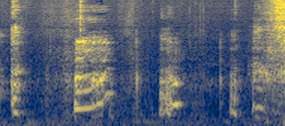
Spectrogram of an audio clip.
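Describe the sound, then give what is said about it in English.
A quick series of small, sharp sneezes, several short bursts each with a breathy, high-pitched hiss, spaced apart by brief pauses. They are fairly soft, and no one talks. “Oh, so three sneezes.”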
